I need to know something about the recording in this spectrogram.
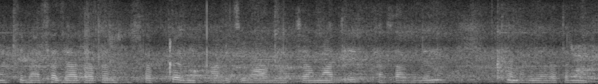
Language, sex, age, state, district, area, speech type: Maithili, female, 45-60, Bihar, Purnia, rural, spontaneous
